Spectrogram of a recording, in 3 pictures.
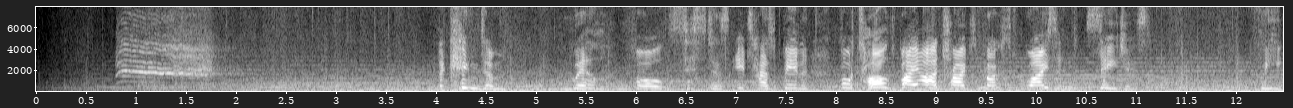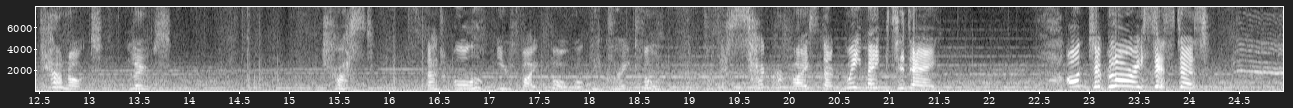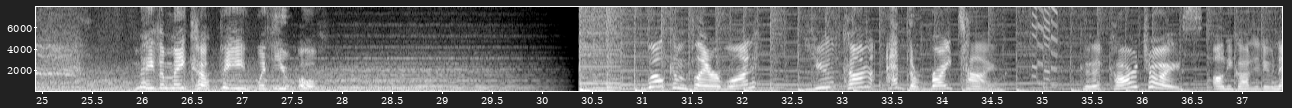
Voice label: Games Reel, British Female Voice Over; English (British)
